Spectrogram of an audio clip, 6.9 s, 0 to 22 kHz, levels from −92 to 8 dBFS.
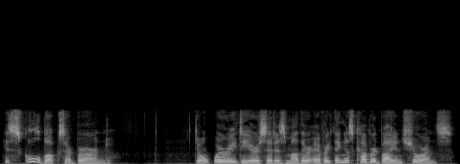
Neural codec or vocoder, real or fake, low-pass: none; real; 7.2 kHz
